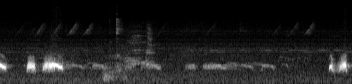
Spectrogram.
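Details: Female spotted dove calling to stimulate males: a burst of short coos opens, then quieter wavering coos drift through the middle, and two more coos close the passage.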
